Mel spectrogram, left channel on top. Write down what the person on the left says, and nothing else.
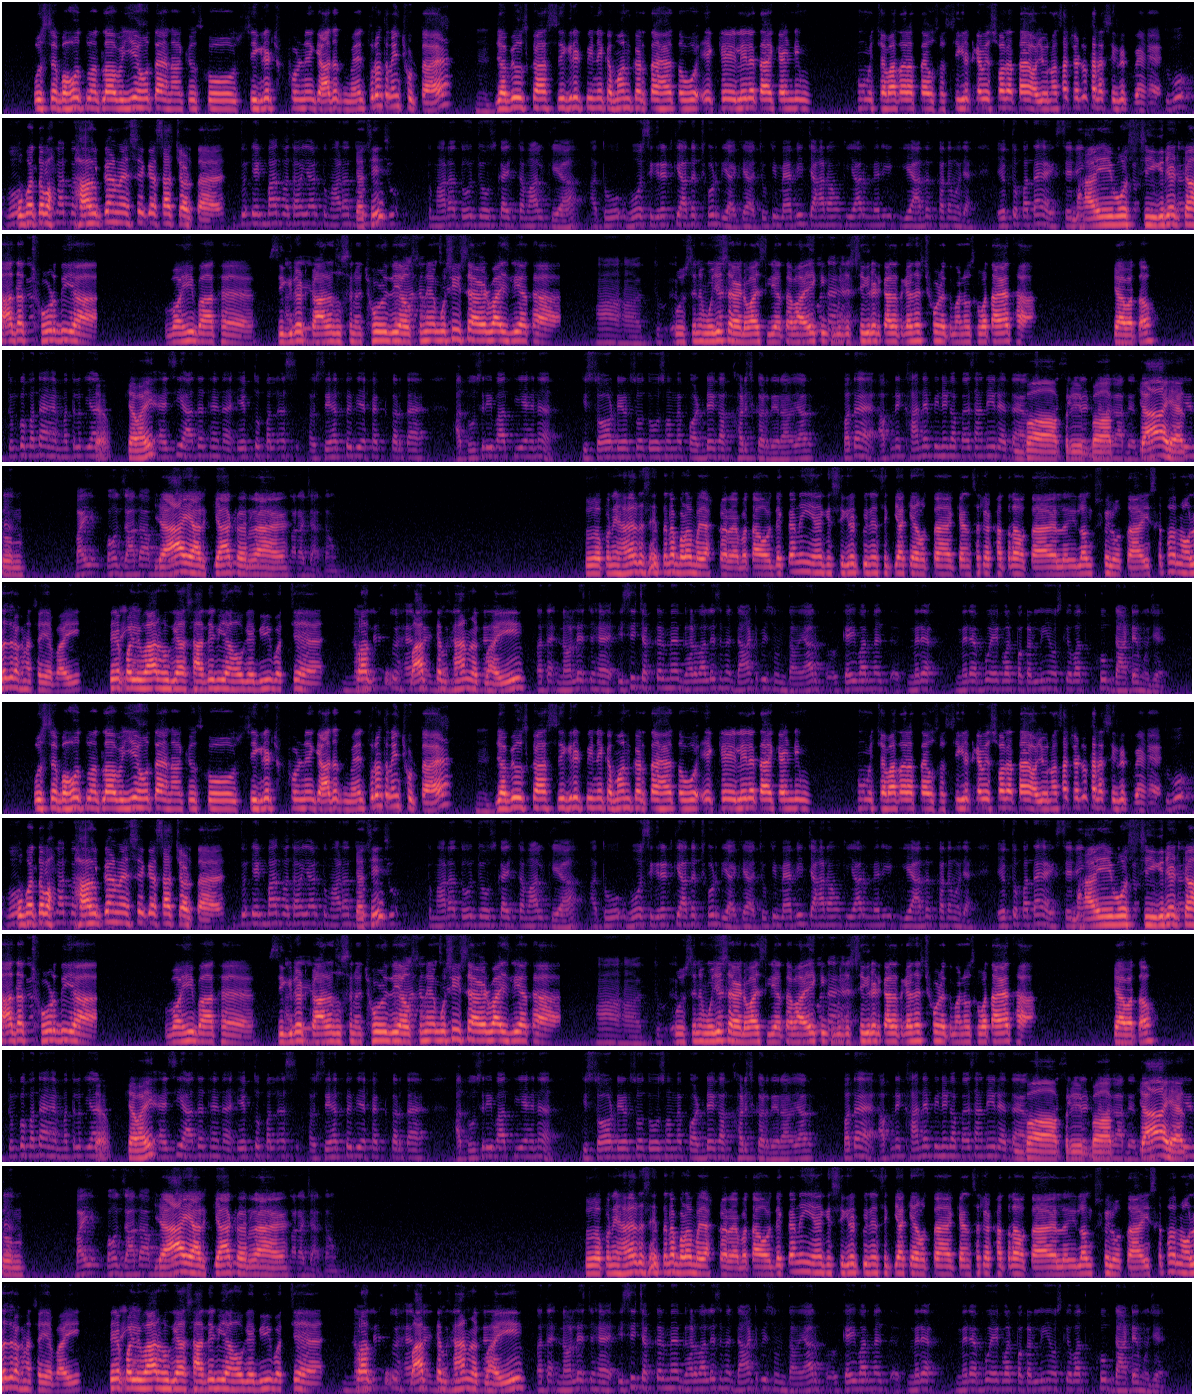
हम्म
तो वो वो
ए-
एक बात बताओ
तो एक बात बताओ यार तुम्हारा दोस्त
जो तुम्हारा दोस्त जो उसका इस्तेमाल किया आ, तो वो सिगरेट की आदत छोड़ दिया क्या क्योंकि मैं भी चाह रहा हूँ कि यार मेरी ये आदत खत्म हो जाए एक तो पता है सेविंग
भी होगी
कम
से कम पैसा भी
बचेगा
अरे यार
तो
फिर
बताना
मुझे
हाँ हाँ तो क्योंकि
यार
तुमको
पता
है
हम्म,
तुमको पता है मतलब यार
ये ऐसी आदत है ना एक तो प्लस सेहत पे भी इफेक्ट करता है और दूसरी बात ये है ना कि सौ डेढ़ सौ दो सौ में पर डे का खर्च कर दे रहा हूँ यार पता है अपने खाने पीने का पैसा नहीं रहता है
उसको मैं सिगरेट
में
लगा देता
हूँ इसलिए
ना
भाई बहुत ज्यादा अब
ये हो गया
मैं
किसी भी
तरीके
से छुटकारा
चाहता हूँ
नहीं यार
नॉलेज
नॉलेज
तो है
भाई नॉलेज
तो
है
पता है नॉलेज तो है इसी चक्कर में घर वाले से मैं डांट भी सुनता हूँ यार कई बार मैं मेरे मेरे अब्बू एक बार पकड़ लिए उसके बाद खूब डांटे मुझे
